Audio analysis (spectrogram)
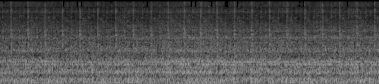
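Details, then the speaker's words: Datsun truck after engine bay overhaul with new ignition coil, engine hot: even idle near 800 rpm, up from 750, steady beat with no stumbles; smoother with fewer vibrations and misfires than before. "sounds more or less the same maybe a little smoother also it does feel a lot smoother I don't feel nearly as many vibrations or shaking or misfires or whatever you want to call it"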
